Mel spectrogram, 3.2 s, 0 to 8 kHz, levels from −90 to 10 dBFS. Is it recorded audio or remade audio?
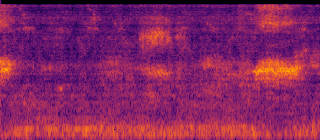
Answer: remade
